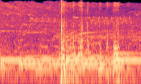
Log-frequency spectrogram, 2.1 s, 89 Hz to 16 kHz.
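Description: Background music, with one sharp snap about a second in: a Saber 65 wooden band-powered speargun firing underwater as its rubber bands are released.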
